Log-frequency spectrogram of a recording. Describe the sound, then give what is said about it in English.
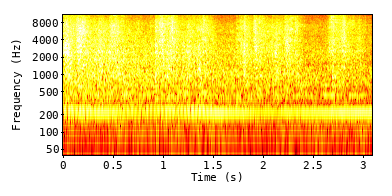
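A train rumbles steadily past at Roma Street Station, Brisbane's main transport hub, a constant low mechanical hum running beneath broad, rushing rail noise for the whole stretch, even in loudness. “Across the road from the police headquarters is Roma Street Station, Brisbane's main transport hub. From the air, it's a large grey artery of veiny train tracks running north to south.”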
